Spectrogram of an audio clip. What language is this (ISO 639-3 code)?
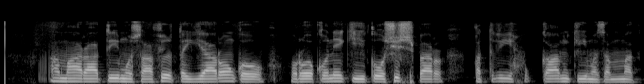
urd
